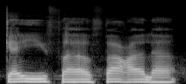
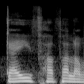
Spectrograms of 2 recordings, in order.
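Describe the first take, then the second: First: The break falls after the full word 'kaifa'. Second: The break falls after the first syllable 'kai'. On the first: The speaker calls it right. "কাইফা একটা শব্দ, ফাআলা একটা শব্দ" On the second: The speaker calls it wrong. "কাই ফাফালা বলা যাবে না"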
